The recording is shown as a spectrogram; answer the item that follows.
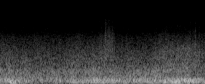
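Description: Strong wind gusting in a blizzard, rising and falling, with wind buffeting the microphone.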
